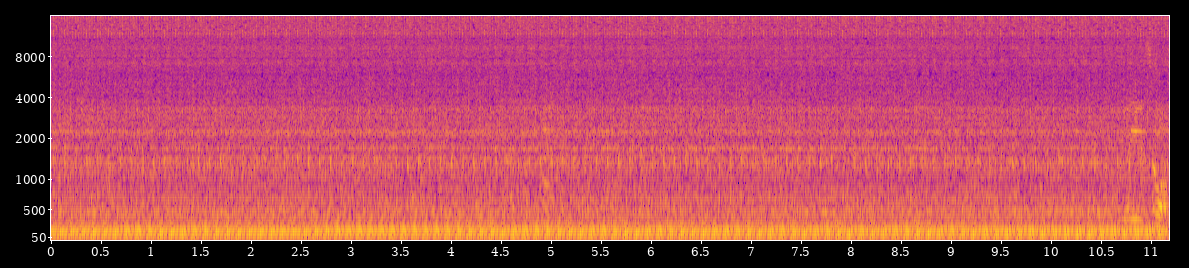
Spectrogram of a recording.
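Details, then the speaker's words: Nissan Pulsar GTiR after water pump replacement, coolant refilled: engine idles really rough, loping unevenly with an irregular low thump about three times a second; cause unknown, owner guesses more water in it. "And it sounds rough. Sounds really rough. That sounds really rough."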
